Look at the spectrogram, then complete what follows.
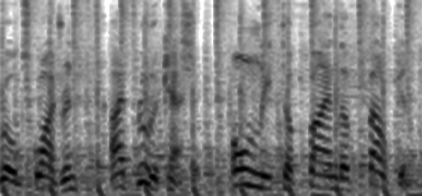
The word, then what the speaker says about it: Kashyyyk: slaver Peck had escaped on a Kashyyyk is how you transport with a pronounce it.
